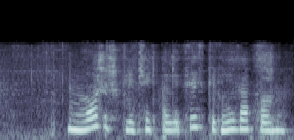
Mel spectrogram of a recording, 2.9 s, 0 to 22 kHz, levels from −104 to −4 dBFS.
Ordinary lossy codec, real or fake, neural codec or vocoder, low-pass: AAC, 32 kbps; fake; codec, 44.1 kHz, 1.7 kbps, Pupu-Codec; 7.2 kHz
